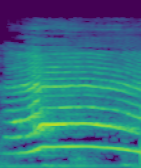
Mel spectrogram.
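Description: A four-and-a-half-year-old child wails in one sustained, high-pitched crying note that rises and then slowly falls, loud, with no other voices.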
